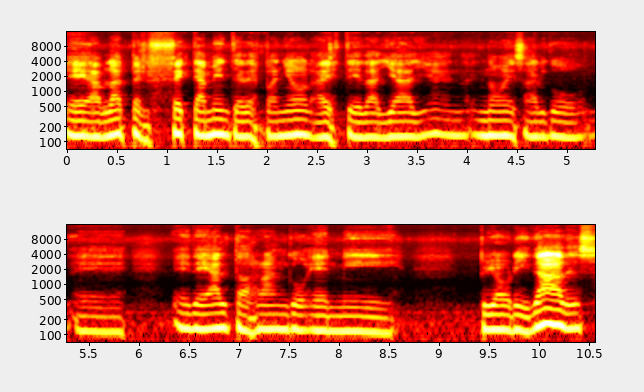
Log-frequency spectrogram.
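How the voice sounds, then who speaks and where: A man with a medium pitch speaks at a very slow pace in a somewhat breathy voice with monotone, flat intonation. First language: English (speaking Spanish). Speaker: pastor and church counselor. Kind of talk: religious teaching. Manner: halting, many fillers.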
